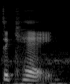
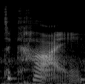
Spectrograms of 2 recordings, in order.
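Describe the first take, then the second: First: The last syllable sounds like 'kay'. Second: The last syllable sounds like 'kai'. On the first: The speaker calls it right. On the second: The speaker calls it wrong. "I might accidentally go back to saying Takai"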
